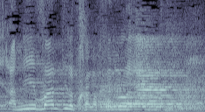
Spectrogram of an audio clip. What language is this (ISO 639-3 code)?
heb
